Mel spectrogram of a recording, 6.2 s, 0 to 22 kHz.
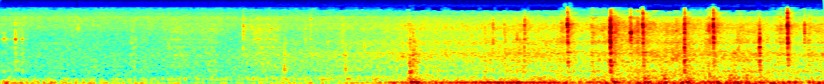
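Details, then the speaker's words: Citroën 2CV engine, carburettor stood empty 20 years, cranked on a very flat battery with full choke and some throttle; quiet, then low starter churn about three beats per second, never fires; owner thinks carburettor still filling. "I think we're still filling the carburettor up, to be honest."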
